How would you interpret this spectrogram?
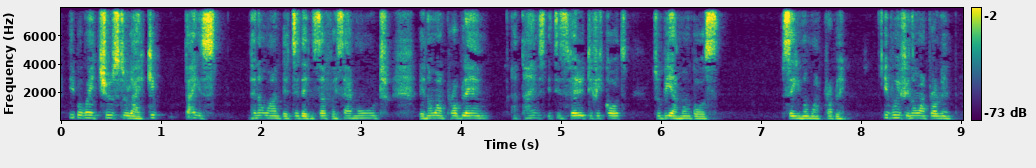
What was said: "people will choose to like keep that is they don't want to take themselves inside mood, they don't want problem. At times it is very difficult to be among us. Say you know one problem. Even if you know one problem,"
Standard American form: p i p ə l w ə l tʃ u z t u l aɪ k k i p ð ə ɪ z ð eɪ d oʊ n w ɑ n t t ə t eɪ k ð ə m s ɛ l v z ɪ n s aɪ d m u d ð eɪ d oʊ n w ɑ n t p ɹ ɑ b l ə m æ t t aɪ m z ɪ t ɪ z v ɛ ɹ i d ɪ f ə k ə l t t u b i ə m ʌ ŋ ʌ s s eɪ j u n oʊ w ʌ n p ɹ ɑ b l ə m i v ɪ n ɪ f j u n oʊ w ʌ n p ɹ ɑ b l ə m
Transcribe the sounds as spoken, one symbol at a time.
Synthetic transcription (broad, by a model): p i p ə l w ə n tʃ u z t u l aɪ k k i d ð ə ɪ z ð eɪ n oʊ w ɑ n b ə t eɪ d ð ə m s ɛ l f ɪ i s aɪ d m u d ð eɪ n oʊ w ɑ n p ɹ ɑ b l ə m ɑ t t aɪ m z ɪ t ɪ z v ɛ ɹ i d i f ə k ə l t t u b i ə m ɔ ŋ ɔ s s eɪ j u n oʊ w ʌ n p ɹ ɑ b l ə m i v ɪ n ɪ f j u n oʊ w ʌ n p ɹ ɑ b l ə m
